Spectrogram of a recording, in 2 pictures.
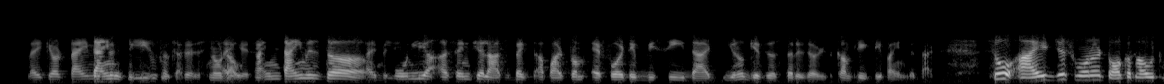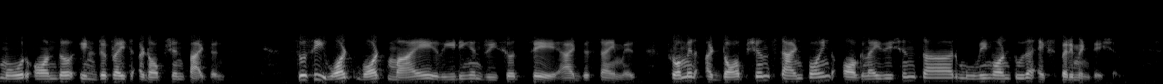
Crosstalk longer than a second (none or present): present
